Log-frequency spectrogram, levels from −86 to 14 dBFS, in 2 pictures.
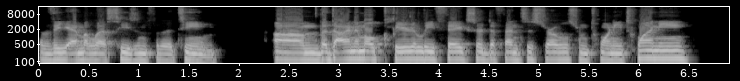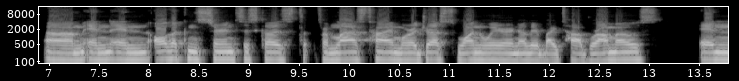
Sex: male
